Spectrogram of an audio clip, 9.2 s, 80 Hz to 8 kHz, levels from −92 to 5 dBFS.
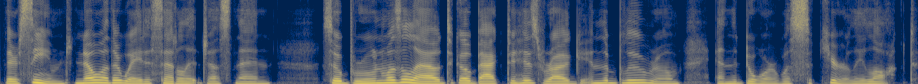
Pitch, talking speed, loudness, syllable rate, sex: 185 Hz, 195 wpm, -17 LUFS, 4.9 syllables/s, female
